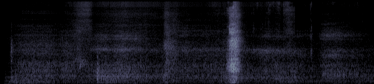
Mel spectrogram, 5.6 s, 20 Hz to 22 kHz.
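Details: Cat sneezing, recorded 9/9/2017: one sharp, hissing sneeze with several softer snorting breaths and sniffs around it in a quiet room.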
